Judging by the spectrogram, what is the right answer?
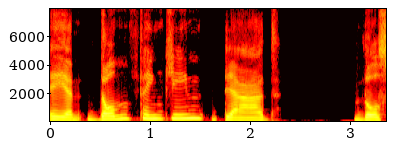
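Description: A woman of medium pitch speaks with a strong Colombian accent on a very clean recording with a silent background. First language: Spanish. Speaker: project manager, former refugee. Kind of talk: interview testimony.

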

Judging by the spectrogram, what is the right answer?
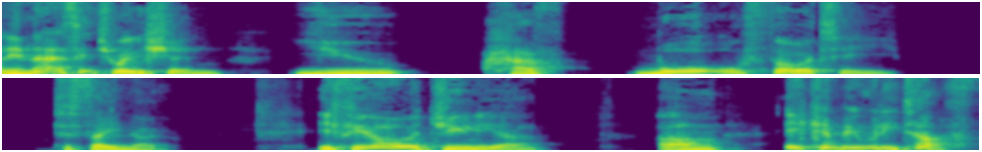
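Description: A man with a British accent speaks at a high pitch in a dark, mellow tone with very wide pitch swings. His pace is fairly slow, with long, frequent pauses. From England. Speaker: design agency CEO and conference organiser. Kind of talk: interview.

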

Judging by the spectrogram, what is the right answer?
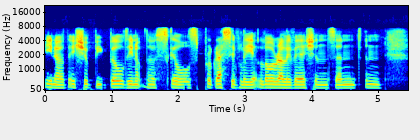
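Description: Dark and mellow in tone, the voice speaks with a northern English accent at a moderate pace in a monotone, flat intonation, with a dry, close sound with no echo and a quiet background. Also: woman. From northern England. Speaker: mountain instructor. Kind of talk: casual interview chat.

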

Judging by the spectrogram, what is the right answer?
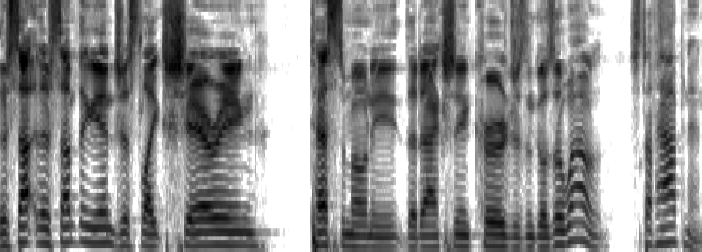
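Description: A man's normal speaking voice with a Canadian accent, fairly high pitch, ordinary pitch variation and moderate pace, on a very clean recording with a silent background. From Victoria, British Columbia, Canada. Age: 40s. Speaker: pastor. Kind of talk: sermon.

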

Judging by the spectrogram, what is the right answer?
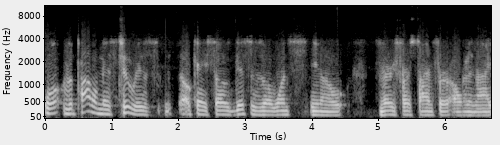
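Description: This speaker talks at a fairly slow pace with an American accent in an ordinary speaking voice. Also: man. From New Jersey. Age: 60s. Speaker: reptile keeper on a field trip. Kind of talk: casual chat.

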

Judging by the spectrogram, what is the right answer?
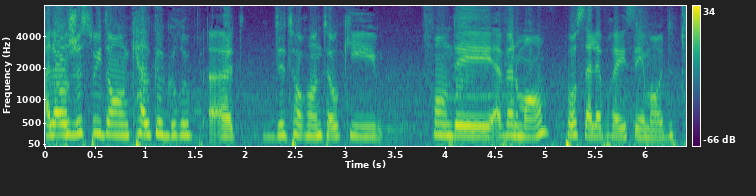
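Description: A woman talks at a fairly slow pace in a fairly high voice. Noticeable background noise runs under her speech. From Romania. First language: not French (speaking French). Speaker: festival visitor, teacher. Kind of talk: live radio interview.

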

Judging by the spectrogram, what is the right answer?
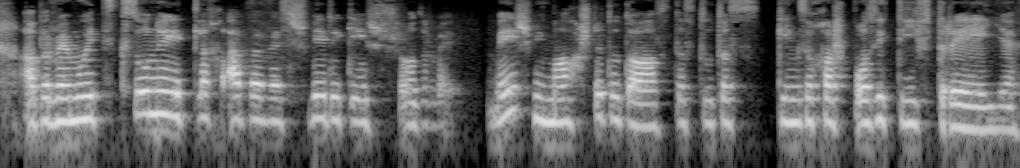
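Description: A woman's somewhat breathy voice keeps fairly even intonation but shows big swings in loudness. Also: medium pitch for a woman, moderate pace. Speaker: podcast host. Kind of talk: casual interview. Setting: at the guest's home.

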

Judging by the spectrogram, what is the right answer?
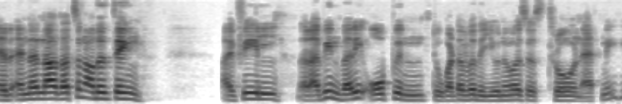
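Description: At a moderate pace, a man with a Kannada accent speaks at a fairly high pitch with ordinary pitch variation. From India, Bangalore. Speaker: filmmaker. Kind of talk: interview.

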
